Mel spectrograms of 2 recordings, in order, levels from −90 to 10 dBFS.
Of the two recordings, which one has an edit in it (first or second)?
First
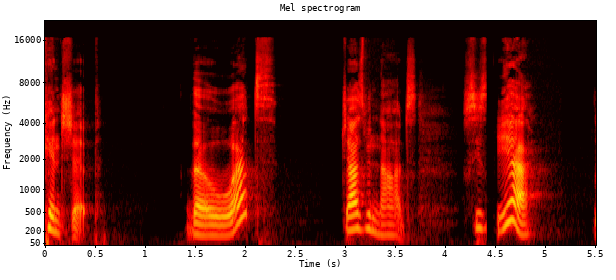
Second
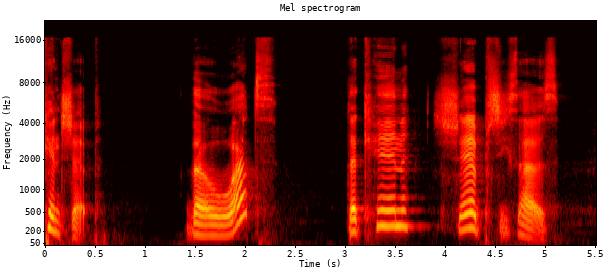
first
